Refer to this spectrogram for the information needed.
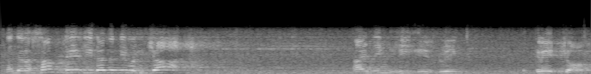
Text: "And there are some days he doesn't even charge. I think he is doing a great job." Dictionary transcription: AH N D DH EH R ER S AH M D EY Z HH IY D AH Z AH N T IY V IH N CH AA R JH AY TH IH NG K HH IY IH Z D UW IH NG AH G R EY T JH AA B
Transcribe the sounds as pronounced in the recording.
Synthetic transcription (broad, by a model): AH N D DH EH R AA S AH M D EY Z HH IY D AH Z AH N T IY V IH N CH AA R JH AY T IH NG K HH IY IH Z D UW IH NG AH G R EY T JH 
